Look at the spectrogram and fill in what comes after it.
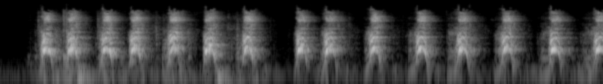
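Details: Dog barking during box work training: a steady run of about sixteen loud, sharp barks, roughly two each second, with short silences between them and no other sounds.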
